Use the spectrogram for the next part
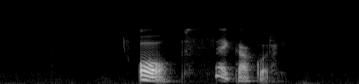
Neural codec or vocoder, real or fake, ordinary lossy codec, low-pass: none; real; none; 5.4 kHz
